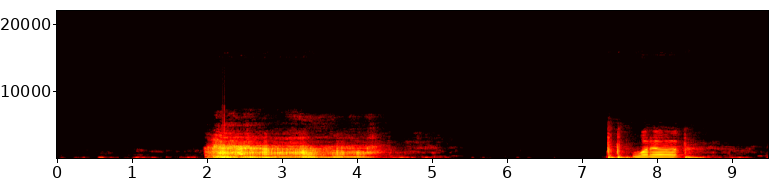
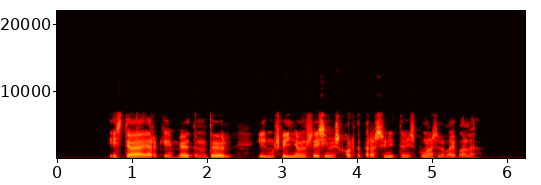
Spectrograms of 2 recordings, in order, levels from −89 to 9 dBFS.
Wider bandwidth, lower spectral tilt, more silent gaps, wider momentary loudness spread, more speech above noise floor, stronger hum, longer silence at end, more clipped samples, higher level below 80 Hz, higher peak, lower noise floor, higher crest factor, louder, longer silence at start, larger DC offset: about the same, 6.6 kHz vs 7.2 kHz; first, -9 dB/octave vs -3.5 dB/octave; first, 5.87-5.91 s, 6.50-6.62 s, 6.69-7.16 s, 7.23-7.27 s vs none; first, 17 LU vs 12 LU; first, 64 dB vs 47 dB; neither; first, 0.85 s vs 0.65 s; neither; first, -54 dBFS vs -72 dBFS; first, 0 dBFS vs -8 dBFS; about the same, -81 dBFS vs -79 dBFS; about the same, 24 dB vs 24 dB; first, -20 LUFS vs -30 LUFS; first, 2 s vs 0.7 s; neither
